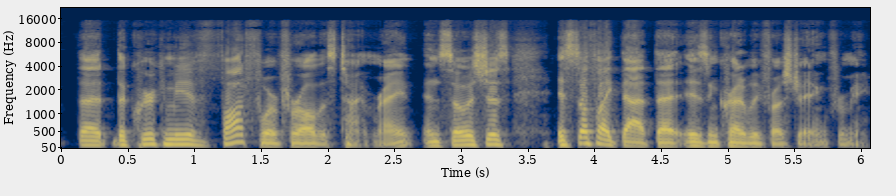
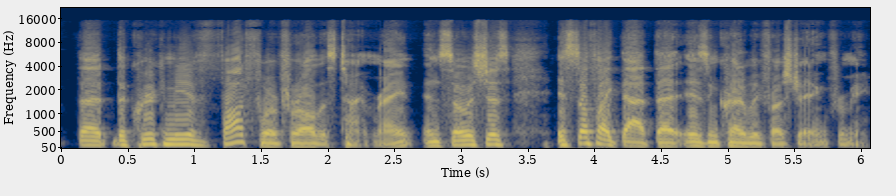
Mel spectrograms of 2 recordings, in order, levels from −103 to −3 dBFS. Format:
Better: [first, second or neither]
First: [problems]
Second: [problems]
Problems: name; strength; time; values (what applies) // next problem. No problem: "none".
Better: first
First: none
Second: distortion; slight; 10 dB below the speech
